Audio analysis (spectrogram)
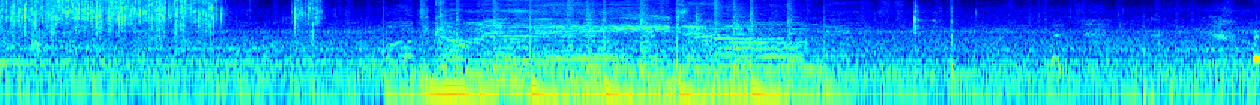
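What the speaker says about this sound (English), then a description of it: "Let me rinse my feet off here." Water runs from a garden hose as feet are rinsed off, a steady splashing gush building in the middle and then easing, fairly close and loud.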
